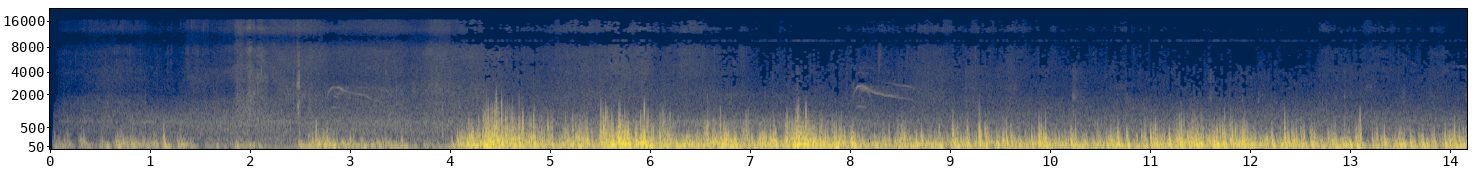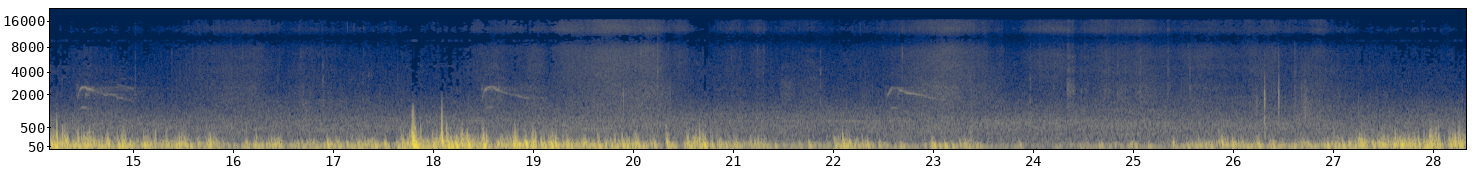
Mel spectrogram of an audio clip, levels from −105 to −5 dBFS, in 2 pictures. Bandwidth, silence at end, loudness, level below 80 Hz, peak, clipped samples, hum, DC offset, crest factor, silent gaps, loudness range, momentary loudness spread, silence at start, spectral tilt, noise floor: 3.1 kHz; 0 s; -24 LUFS; -28 dBFS; -4 dBFS; under 0.1%; none; under 0.1%; 18 dB; none; 19 LU; 22 LU; 0.05 s; -11 dB/octave; -49 dBFS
